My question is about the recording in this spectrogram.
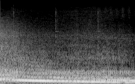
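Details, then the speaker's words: VW Caddy with a swapped-in R32 engine, revving with no exhaust system fitted. A raw, very loud blaring rev with a deep booming roar and nothing muffling it; excessive exhaust noise before a custom stainless exhaust is built. "That that is antisocial. I think we can all agree that is too loud."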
